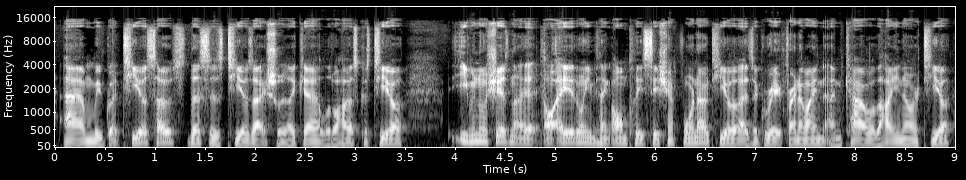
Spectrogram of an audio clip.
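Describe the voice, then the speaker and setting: A man's voice: fairly low pitch, fairly quick. A young man hosting a game channel, giving a chatty, rambling tour full of stories, fillers and restarts. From United Kingdom. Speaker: gaming channel host. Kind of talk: rambling let's-play tour commentary.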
